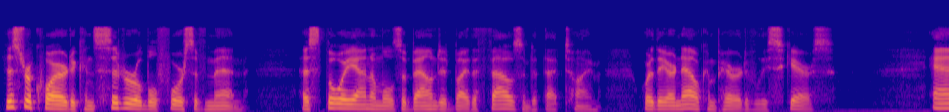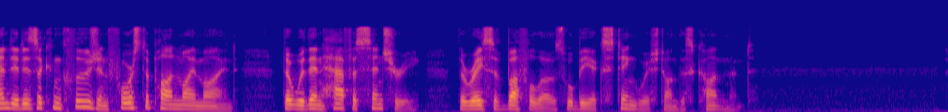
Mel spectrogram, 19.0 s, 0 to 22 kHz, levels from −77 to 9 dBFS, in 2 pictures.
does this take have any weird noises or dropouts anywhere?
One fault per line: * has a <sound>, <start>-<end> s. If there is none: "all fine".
all fine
